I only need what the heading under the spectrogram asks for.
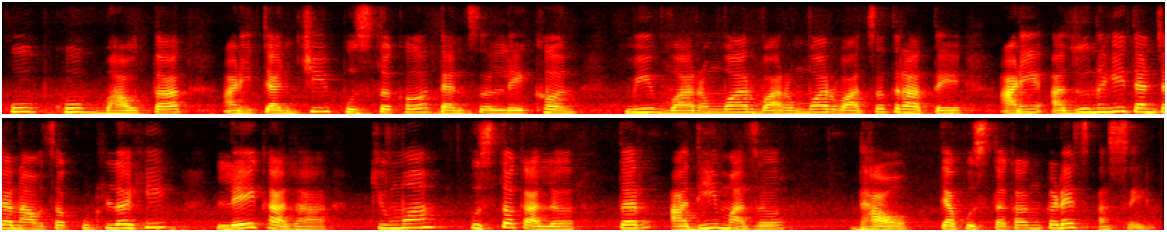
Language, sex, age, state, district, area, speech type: Marathi, female, 60+, Maharashtra, Nanded, urban, spontaneous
